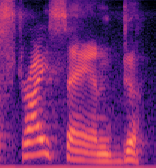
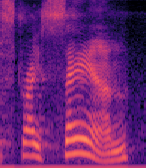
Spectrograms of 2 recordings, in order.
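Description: First: The name is said with a d sound. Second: The name is said without a d sound. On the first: The speaker calls it wrong. "it's not Barbara Streisand" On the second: The speaker calls it right. "There's no D. It's [name]"

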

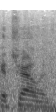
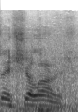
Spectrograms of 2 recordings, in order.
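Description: First: It is said with a plain English accent. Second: It is said with a French accent. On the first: "It's like a challenge" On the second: "but with a French accent"

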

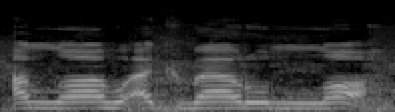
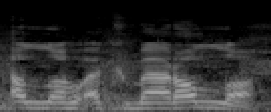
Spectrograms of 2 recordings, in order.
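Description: First: Akbar links into Allah with an 'u' sound. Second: Akbar and Allah are said separately, no 'u'. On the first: The speaker calls it right. "maka huruf Ra-nya berbaris Dhammah" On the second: The speaker calls it wrong. "Jadi bukan"

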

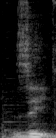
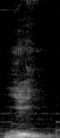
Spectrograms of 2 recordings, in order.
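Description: First: The word begins with a z sound. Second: The word begins with a y sound.

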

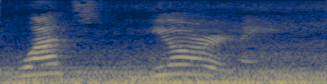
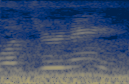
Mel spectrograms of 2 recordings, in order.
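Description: First: A British accent, strong and clearly articulated. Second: An American accent, words run smoothly together. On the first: "Ellos pronuncian" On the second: "Y los americanos pronuncian"

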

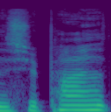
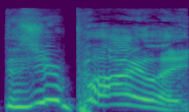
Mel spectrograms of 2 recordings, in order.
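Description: First: It is said in a super calm voice. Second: It is said in a panicked voice.

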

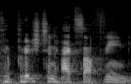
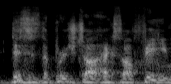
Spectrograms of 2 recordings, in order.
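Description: First: It is said in his normal voice. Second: It is said in a put-on voice.

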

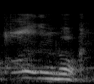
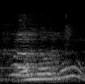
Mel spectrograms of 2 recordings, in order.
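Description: First: The refusal is said calmly and steadily. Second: The refusal is said in an agitated, explosive way. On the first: The refusal is firm and unshakable without any fuss. The speaker calls it right. "pero reposado" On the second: The refusal comes across as a loud outburst. The speaker calls it wrong. "Y no se dice, ¡ah!"

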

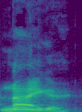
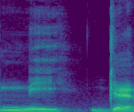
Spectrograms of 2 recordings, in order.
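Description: First: The first vowel sounds like 'eye'. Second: The first vowel sounds like 'ee'. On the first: This is the English way of saying it. The speaker calls it wrong. "It's not Niger. That's the English, British tongue speaking" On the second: This is the Latin way of saying it. The speaker calls it right. "the Latin would be Niger, because the I is pronounced like two E's"

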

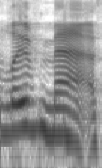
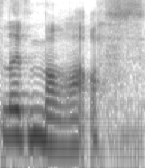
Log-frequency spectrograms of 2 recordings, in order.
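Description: First: The last name has the vowel of 'mass'. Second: The last name has the vowel of 'moss'. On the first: The speaker calls it wrong. "is not Liv Mass" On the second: The speaker calls it right. "It's Liv Moss"

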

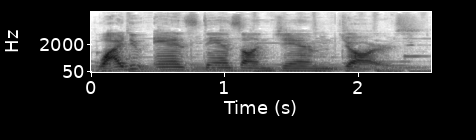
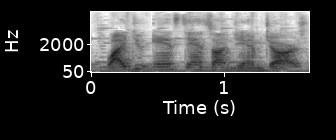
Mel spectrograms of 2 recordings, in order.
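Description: First: The sentence is said at a normal pace. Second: The sentence is said quickly.

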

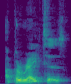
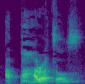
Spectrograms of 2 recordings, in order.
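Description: First: The stress falls on the third syllable. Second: The stress falls on the second syllable. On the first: The speaker calls it right. "The right pronunciation is apparatus" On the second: The speaker calls it wrong. "What people say, and that's always wrong, is apparatus"

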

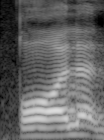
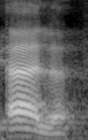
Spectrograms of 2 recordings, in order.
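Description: First: It begins with a deep q sound. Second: The q sound at the start is dropped. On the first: This is the standard pronunciation. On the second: This is how the Levant area says it.

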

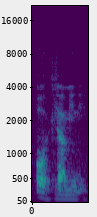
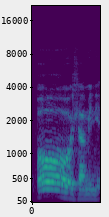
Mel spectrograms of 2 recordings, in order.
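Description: First: The first vowel is short, not drawn out. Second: The first vowel is drawn out long. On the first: The speaker calls it wrong. "It's not odlamini" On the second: The speaker calls it right. "you've got to draw it out, like odlamini"

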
